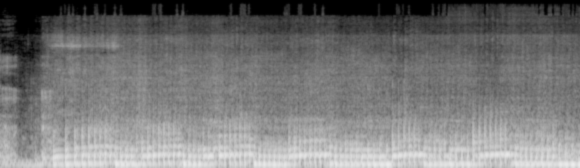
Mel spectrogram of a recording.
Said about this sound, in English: It's a Nuffield. Not having a very good time starting up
